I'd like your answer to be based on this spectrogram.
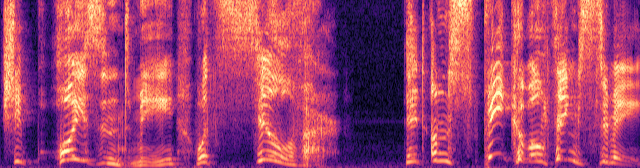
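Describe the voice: A woman's put-on character voice, high-pitched and fairly bright, with very wide pitch swings at a slow pace.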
